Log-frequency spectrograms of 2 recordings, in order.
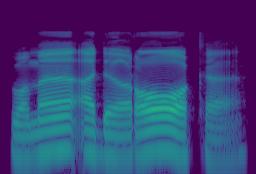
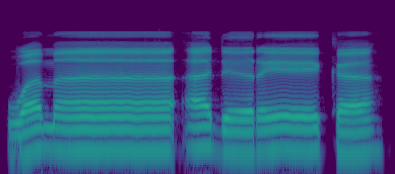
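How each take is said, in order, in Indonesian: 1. Vokal setelah r adalah a terbuka yang biasa. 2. Vokal setelah r condong ke e. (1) "dibaca biasa saja" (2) "selalu diimalahkan, dibaca mereng"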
